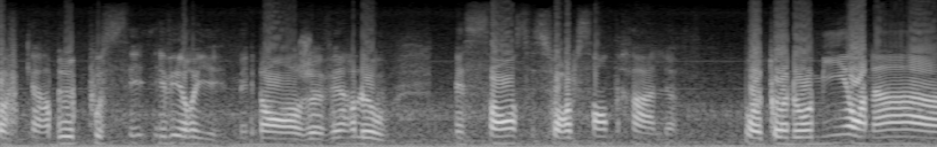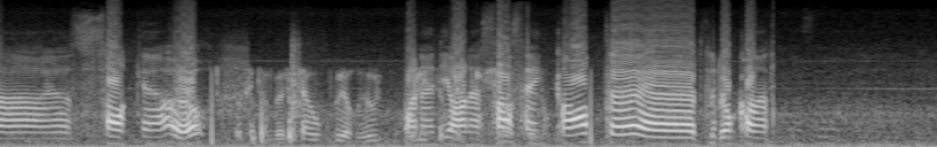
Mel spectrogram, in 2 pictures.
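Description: A man speaks calmly through a headset intercom.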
